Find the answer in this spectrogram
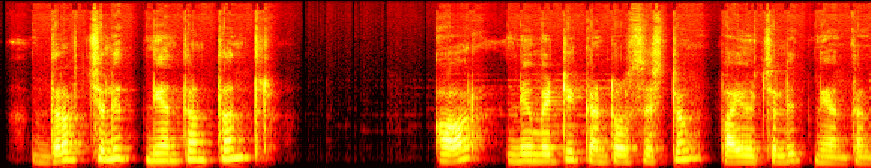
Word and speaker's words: pneumatic: तो आप देखिए न्यूमेटिक की स्पेलिंग PNEUMATIC. इसमें P साइलेंट है, तो बट वी are pronouncing it एज अ न्यूमेटिक या वायु चलित.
